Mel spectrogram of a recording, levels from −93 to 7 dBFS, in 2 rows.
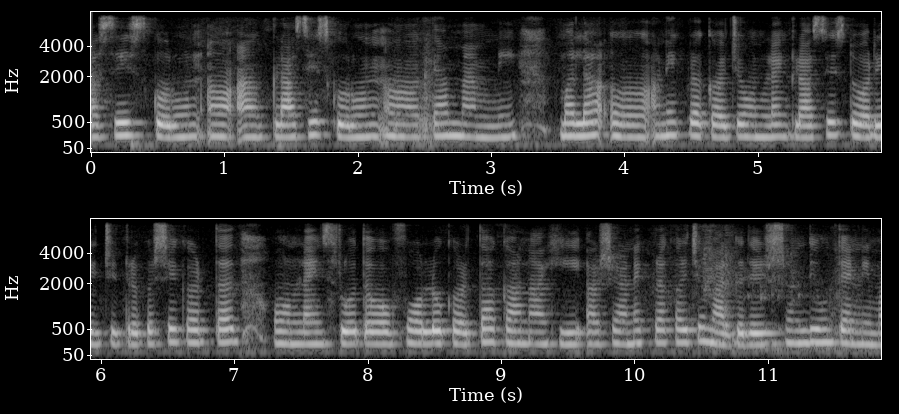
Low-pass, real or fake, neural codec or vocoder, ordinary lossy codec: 7.2 kHz; real; none; none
